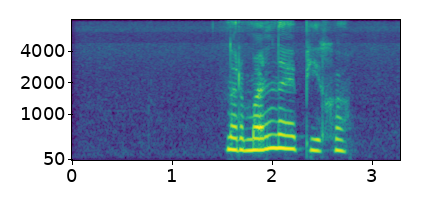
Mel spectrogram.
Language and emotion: Russian, neutral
